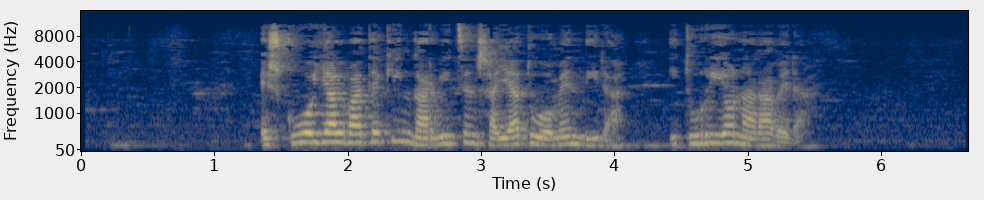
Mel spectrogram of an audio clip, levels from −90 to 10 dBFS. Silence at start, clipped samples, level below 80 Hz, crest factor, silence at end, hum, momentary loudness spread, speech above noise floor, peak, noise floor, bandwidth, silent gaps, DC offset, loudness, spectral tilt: 1.35 s; under 0.1%; -64 dBFS; 22 dB; 1.15 s; none; 17 LU; 43 dB; 0 dBFS; -63 dBFS; 11.5 kHz; none; under 0.1%; -20 LUFS; -2.5 dB/octave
